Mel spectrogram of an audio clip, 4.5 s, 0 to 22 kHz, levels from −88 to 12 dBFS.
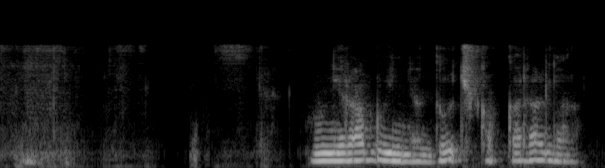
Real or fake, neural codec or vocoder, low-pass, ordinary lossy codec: fake; codec, 16 kHz, 4.8 kbps, FACodec; 7.2 kHz; none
